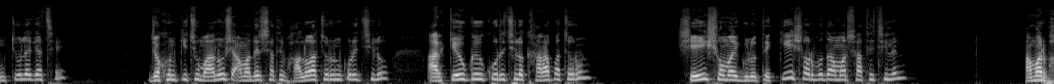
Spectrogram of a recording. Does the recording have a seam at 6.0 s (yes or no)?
no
